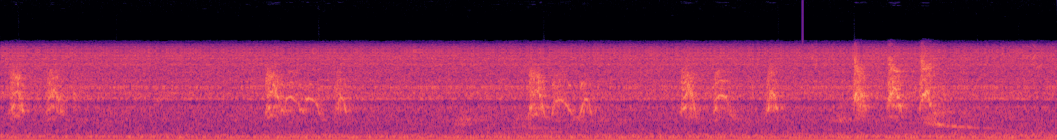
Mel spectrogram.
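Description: Short animal calls, about a dozen in small groups of two or three, the last one near the end sliding down in pitch, over a steady low background hum.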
